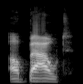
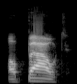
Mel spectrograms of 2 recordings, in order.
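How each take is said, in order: Both takes have the same delivery.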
